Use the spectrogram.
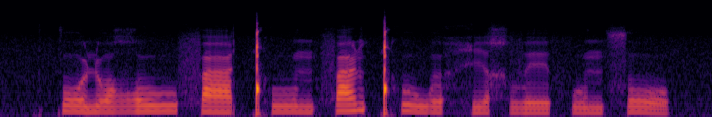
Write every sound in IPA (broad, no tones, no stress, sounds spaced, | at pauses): t̪ o ɳ o ʁ uː f a ǃʰ uː n f a ɳ ǃʰ u w ɵ h i χ v eː f u n s o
